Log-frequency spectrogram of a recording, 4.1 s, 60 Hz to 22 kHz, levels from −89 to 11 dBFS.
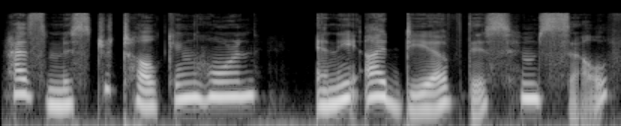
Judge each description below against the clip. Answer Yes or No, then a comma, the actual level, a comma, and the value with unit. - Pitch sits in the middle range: No, high, 200 Hz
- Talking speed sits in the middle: No, slow, 115 wpm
